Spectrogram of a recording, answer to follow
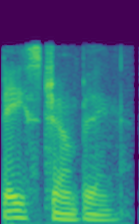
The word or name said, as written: BASE jumping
